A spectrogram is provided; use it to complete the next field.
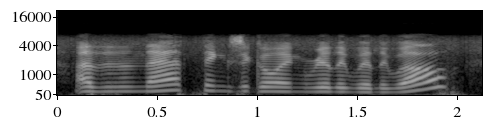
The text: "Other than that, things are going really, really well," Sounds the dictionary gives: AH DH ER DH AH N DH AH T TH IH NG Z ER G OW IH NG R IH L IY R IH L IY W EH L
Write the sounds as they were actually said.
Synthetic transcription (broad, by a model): AH DH ER DH AH N DH AH T TH IH NG Z ER G OW IH NG R IH L IY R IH L IY W EH L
